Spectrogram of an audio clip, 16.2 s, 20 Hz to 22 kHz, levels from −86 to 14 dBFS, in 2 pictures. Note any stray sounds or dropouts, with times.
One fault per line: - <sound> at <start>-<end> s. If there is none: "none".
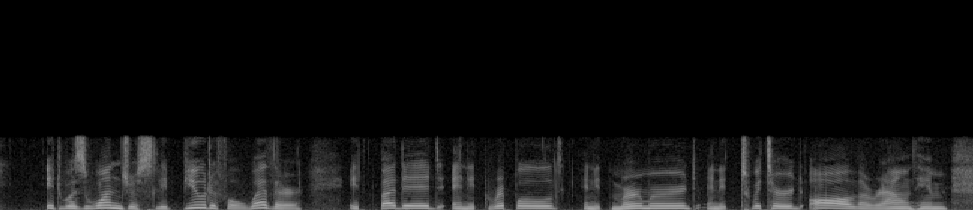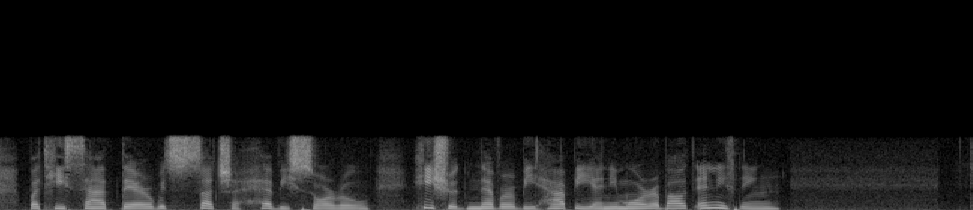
none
